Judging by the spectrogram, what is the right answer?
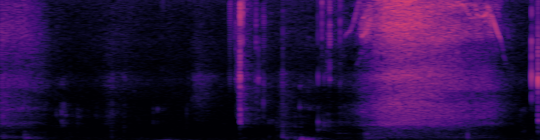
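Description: Someone chews a mouthful of arugula microgreens close up, with soft, faint crunching and a few moist bites, quiet and without talk.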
